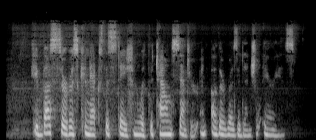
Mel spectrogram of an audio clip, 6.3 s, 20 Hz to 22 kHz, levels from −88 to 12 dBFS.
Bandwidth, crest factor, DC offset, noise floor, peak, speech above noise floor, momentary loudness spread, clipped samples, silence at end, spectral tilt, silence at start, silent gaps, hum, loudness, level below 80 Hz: 11.5 kHz; 16 dB; under 0.1%; -47 dBFS; -2 dBFS; 31 dB; 10 LU; under 0.1%; 0.45 s; -4.5 dB/octave; 0.65 s; none; none; -16 LUFS; -56 dBFS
